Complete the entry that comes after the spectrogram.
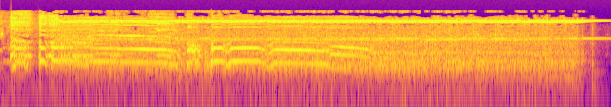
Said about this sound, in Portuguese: Cantar do Galo.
